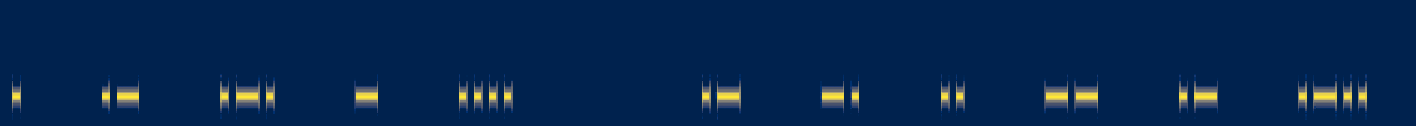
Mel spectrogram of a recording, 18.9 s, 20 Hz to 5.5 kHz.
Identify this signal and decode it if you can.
Morse code, heard as a keyed tone, about 12 wpm, spaced as for 6 wpm, 650 Hz. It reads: EARTH ANIMAL
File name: Engelske ord 12-6 wpm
